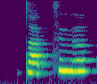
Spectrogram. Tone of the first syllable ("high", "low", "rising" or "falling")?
low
